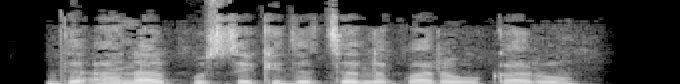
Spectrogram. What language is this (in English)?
Pashto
